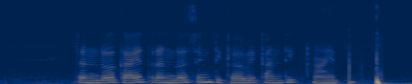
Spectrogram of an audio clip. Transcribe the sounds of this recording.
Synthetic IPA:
rənɖɔkaɪt̪̚rənɖɔsɪŋd̪̥i̤ɡ̥a̤wekant̪iŋaɪt̪̚

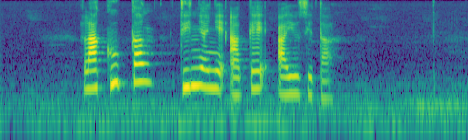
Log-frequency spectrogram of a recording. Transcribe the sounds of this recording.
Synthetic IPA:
laɡ̥ṳkaŋd̪̥i̤ɲəɲeʔakeajusit̪a

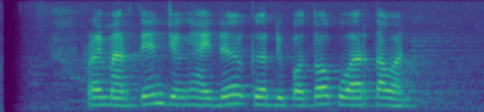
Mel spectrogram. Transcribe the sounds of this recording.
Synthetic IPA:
rɔjmart̪ɪnd͡ʒɨŋhajdəkɨrdipɔt̪ɔkuwart̪awan

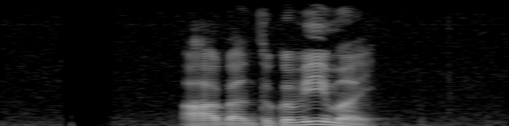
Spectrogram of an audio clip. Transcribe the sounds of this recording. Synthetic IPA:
a̰ːaɡant̪ukəʋiːmaj

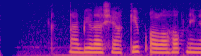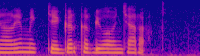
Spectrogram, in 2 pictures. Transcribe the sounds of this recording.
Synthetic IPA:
nabilaʃjakipɔlɔɦɔk̚niŋalimik̚d͡ʒɛɡərkɨrdiwawaɲt͡ʃaɾa̰

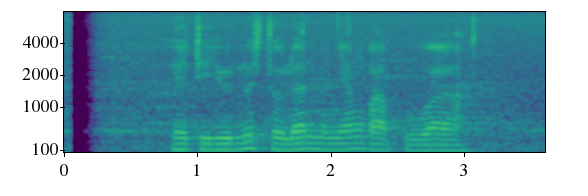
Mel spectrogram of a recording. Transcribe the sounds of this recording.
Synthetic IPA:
hed̪̥i̤junʊsd̪̥o̤lanməɲaŋpapua

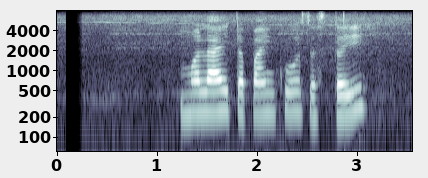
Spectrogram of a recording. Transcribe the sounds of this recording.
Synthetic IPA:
mʌlajt̪ʌpaĩkod͡zʌst̪ʌj

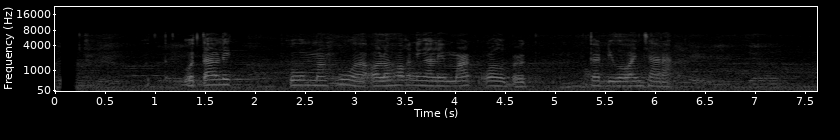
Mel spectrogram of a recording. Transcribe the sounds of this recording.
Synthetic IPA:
ut̪alik | umahuaʔɔlɔɦɔk̚niŋalimarkwɔlbərɡ̚ | kɨrdiwawaɲt͡ʃaɾa̰

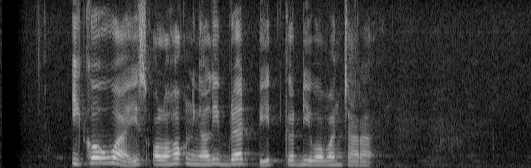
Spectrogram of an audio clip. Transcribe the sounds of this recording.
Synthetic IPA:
ʔikouwaɪsɔlɔɦɔk̚niŋalibɾɛd̚pit̪̚kɨrdiwawaɲt͡ʃaɾa

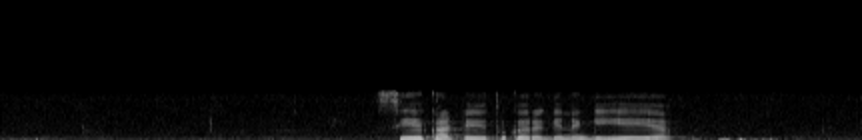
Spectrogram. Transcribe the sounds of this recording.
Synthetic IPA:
sijəkaʈejut̪ukəɾəɡenəɡijejə

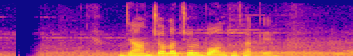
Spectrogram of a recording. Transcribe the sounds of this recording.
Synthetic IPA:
d͡ʑant͡ɕɔlat͡ɕolbɔnd̪ʱot̪ʰakḛ

